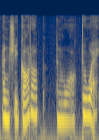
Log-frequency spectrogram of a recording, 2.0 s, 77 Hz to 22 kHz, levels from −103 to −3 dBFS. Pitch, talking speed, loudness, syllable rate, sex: 190 Hz, 210 wpm, -17 LUFS, 5.2 syllables/s, female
